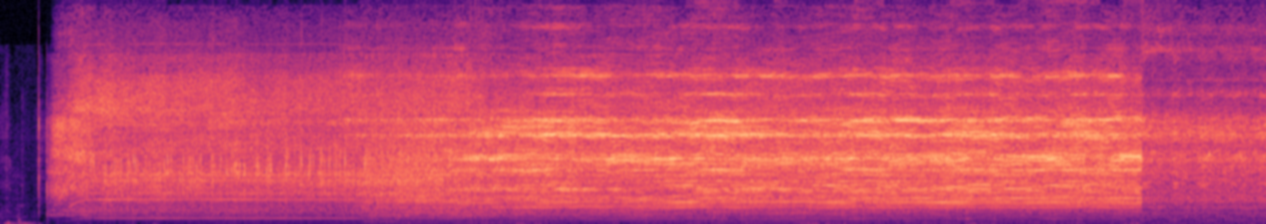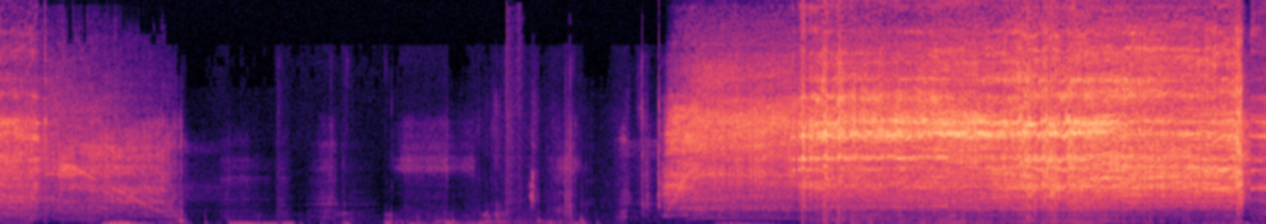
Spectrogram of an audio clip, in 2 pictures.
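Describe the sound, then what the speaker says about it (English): An angle grinder cuts into a crack in a large, heavy broken casting being prepared for flame brazing, giving a loud sustained whine that runs for about eleven seconds, pauses with scattered clatter, then starts again and grinds steadily to the end. "let's get the grinder out and see if we can grind some of this out so we can start brazing it up"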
